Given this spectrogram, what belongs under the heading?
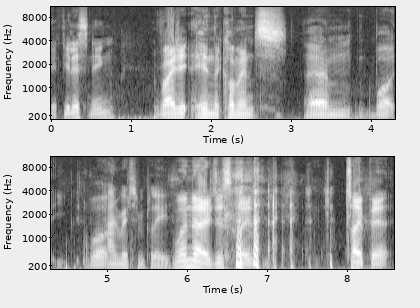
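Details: Adult who stutters, reporting months of bad speech days with blocks; stuttering.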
